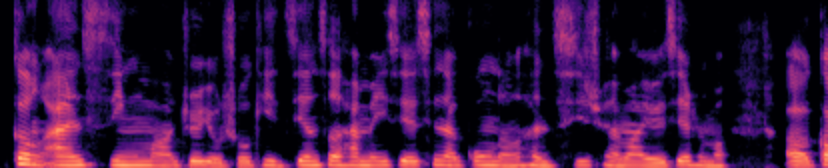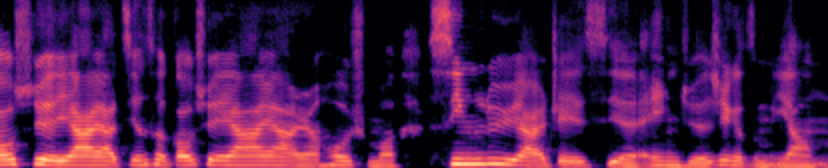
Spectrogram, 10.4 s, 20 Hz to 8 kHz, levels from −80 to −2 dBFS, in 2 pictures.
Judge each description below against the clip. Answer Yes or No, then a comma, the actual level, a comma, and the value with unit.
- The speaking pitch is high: Yes, high, 195 Hz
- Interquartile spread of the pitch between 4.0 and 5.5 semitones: No, narrow, 2.6 semitones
